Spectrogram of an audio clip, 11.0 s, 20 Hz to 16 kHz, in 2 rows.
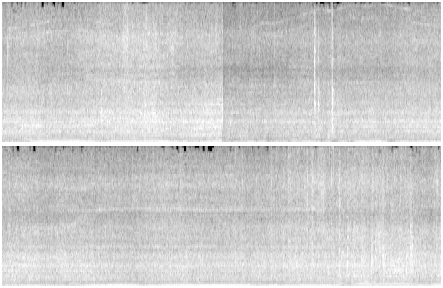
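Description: Ecolog 574E forwarder's diesel engine running steadily under the load of its hydraulic crane, a strong low hum that wavers briefly near the middle. A few faint clicks come about four seconds in.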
